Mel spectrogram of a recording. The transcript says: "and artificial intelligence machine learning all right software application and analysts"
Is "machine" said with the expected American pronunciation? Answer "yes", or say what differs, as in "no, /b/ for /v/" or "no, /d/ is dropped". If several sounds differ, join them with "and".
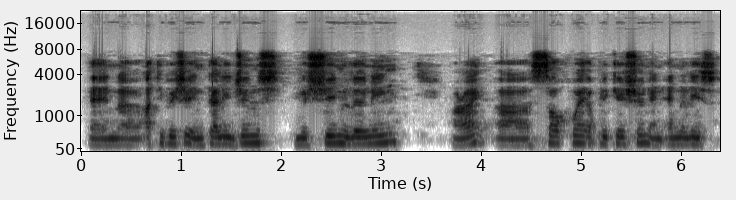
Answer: yes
